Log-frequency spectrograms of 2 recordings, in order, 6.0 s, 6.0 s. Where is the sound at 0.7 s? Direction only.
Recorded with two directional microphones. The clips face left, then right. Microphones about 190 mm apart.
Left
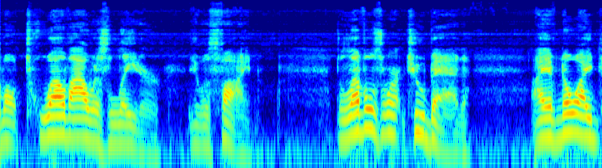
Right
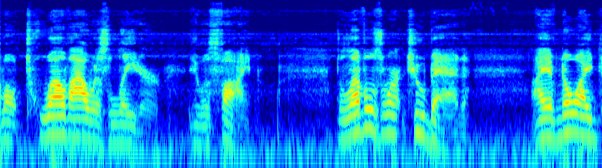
10° left (ahead or behind).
